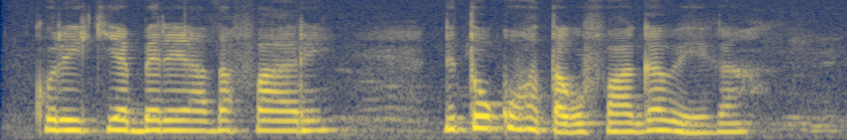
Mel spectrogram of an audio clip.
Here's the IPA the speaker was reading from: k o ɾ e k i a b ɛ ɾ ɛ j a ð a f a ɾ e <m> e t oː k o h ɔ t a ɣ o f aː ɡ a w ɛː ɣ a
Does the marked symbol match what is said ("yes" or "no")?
no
